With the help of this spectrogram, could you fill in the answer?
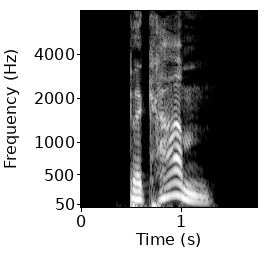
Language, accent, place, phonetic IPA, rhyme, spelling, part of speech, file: German, Germany, Berlin, [bəˈkaːm], -aːm, bekam, verb, De-bekam.ogg
- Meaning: first/third-person singular preterite of bekommen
